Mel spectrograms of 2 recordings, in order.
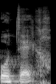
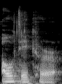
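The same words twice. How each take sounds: First: The name is pronounced the French way. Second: The name is pronounced the English way. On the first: "en français" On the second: "ça se prononce Outtaker en anglais"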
